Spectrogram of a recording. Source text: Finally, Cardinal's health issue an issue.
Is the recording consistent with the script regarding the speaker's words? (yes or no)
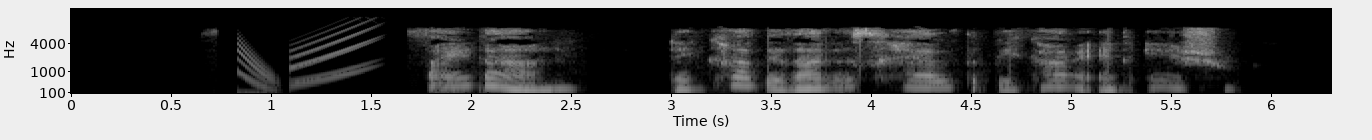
no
